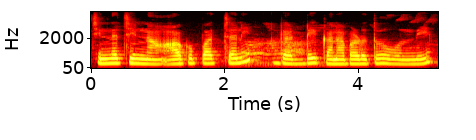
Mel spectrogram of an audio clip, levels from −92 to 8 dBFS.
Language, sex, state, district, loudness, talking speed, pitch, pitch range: Telugu, female, Telangana, Mahabubabad, -16 LUFS, 70 wpm, 200 Hz, 185-210 Hz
